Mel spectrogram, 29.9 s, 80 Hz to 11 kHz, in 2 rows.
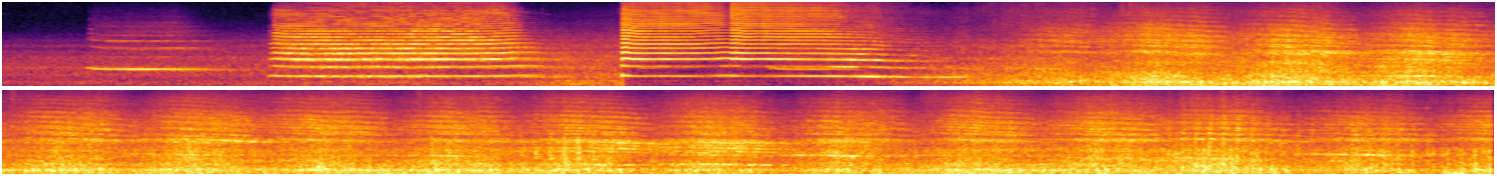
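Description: A 2ES6 Sinara electric locomotive sounds its horn: a short higher note, then two long blasts, the pitch of the second sagging at its end. Its freight train then rolls past with a steady, rhythmic clatter of wagon wheels over the rail joints, about one beat a second.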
